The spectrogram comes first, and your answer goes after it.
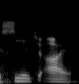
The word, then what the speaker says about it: chi: this notation q chi this is not x but chi c h i pronounced as chi now q chi is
